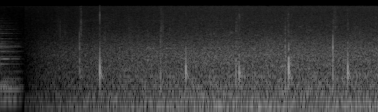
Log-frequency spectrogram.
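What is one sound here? Footsteps walk slowly along a path.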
